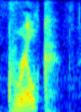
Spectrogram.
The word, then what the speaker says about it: Grilk: And then Grilk is the other man. – How do you spell that? – G-R-I-L-K. Kind of like milk, but with a G-R at the beginning.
